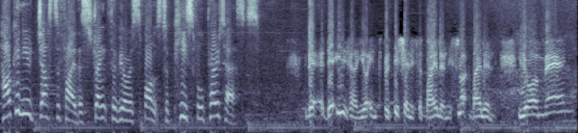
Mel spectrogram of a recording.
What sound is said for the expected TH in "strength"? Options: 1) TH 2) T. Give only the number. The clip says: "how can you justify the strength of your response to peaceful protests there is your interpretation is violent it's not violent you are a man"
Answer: 1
